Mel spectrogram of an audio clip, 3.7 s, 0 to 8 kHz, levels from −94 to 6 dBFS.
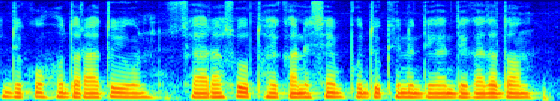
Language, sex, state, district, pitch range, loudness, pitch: Chakma, male, Tripura, Dhalai, 115-125 Hz, -16 LUFS, 120 Hz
